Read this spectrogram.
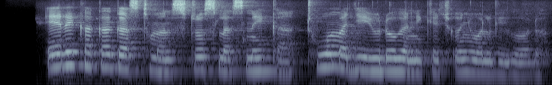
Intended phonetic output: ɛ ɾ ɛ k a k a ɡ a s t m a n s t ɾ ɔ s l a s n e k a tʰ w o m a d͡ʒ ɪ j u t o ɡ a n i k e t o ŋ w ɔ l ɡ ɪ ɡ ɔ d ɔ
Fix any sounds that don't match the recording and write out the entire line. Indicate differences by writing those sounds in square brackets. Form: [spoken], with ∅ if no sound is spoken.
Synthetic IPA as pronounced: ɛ ɾ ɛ k a k a ɡ a s t m a n s t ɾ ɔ s l a s n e k a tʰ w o m a d͡ʒ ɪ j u [d] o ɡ a n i k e [t͡ʃ] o [ɲ] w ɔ l ɡ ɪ ɡ ɔ d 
